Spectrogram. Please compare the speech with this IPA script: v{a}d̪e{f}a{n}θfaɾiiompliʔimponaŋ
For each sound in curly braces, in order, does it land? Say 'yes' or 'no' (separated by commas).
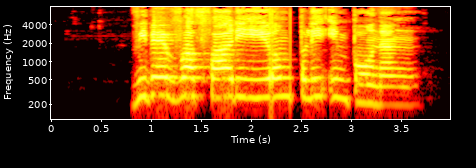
no, no, no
